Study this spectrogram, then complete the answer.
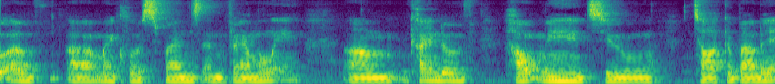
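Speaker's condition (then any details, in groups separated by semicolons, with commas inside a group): ALS; onset in legs; about 3.5 years since onset, full-time wheelchair, hands affected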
